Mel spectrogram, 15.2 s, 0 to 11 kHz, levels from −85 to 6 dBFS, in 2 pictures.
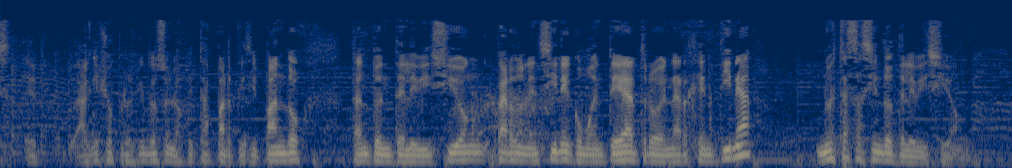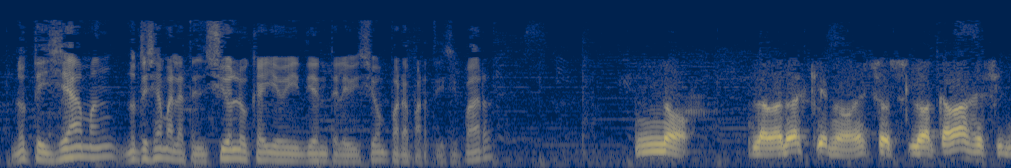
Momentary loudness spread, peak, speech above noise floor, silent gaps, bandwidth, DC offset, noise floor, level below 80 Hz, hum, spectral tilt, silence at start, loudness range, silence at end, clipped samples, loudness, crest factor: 20 LU; -10 dBFS; 28 dB; none; 8 kHz; under 0.1%; -58 dBFS; -60 dBFS; none; -6 dB/octave; 0 s; 11 LU; 0 s; under 0.1%; -30 LUFS; 20 dB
